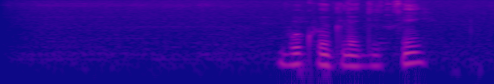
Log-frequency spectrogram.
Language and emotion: Russian, neutral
